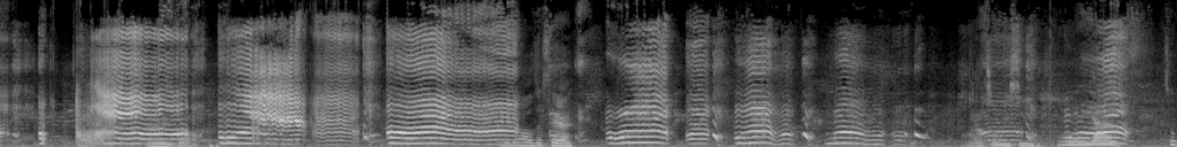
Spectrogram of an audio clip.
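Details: Newborn baby girl being burped for the first time, crying: repeated high wavering cries in short bursts with breaths between, music in the background.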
